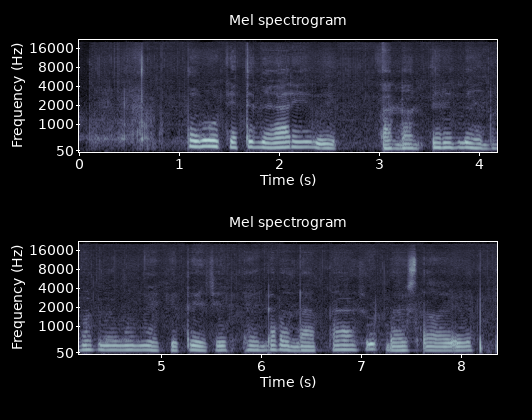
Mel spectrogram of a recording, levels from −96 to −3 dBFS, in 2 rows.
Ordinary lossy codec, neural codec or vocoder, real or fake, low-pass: none; codec, 44.1 kHz, 2.6 kbps, SNAC; fake; none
